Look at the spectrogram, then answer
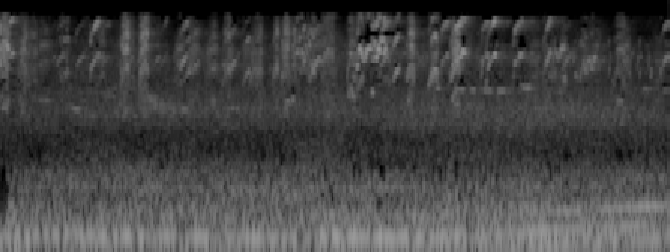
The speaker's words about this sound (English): maybe these bird sounds have inspired some of you to go on a masked walk along the creek this week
